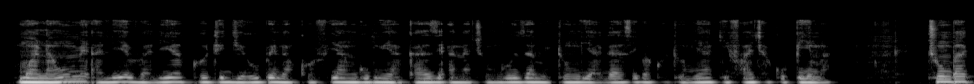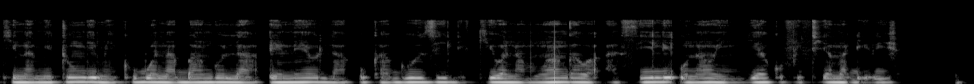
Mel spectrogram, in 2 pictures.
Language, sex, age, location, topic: Swahili, male, 18-24, Kisumu, health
